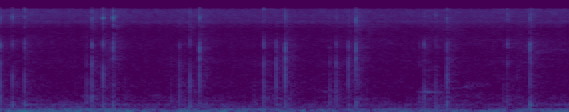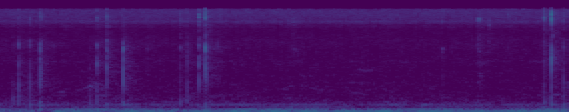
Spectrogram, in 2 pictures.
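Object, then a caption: Emery board nail file rubbed with fingernails. Fingernails are rubbed in a filing, scratching motion along the gritty surface of a black emery board nail file held diagonally. Quick, irregular, dry scratchy strokes sound over a steady low hum.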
